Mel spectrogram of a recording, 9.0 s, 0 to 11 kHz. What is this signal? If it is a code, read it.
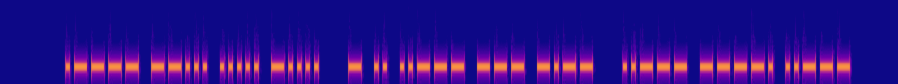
Morse code, heard as a keyed tone, about 28 wpm, 700 Hz. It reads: 1756 TI2OY 292
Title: Worked All Europe DX Contest - QTC Exchange - 28wpm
